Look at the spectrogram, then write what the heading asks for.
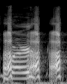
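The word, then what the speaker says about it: beurre: It's just burr.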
